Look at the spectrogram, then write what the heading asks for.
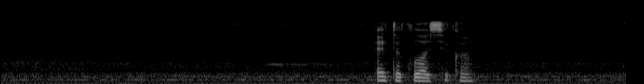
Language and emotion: Russian, neutral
